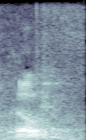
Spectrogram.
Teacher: If you say health, and say it in the way that English people do, try saying it, health, and you have to stick your tongue between your teeth in order to say that dental fricative, that th sound. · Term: allophonic variation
